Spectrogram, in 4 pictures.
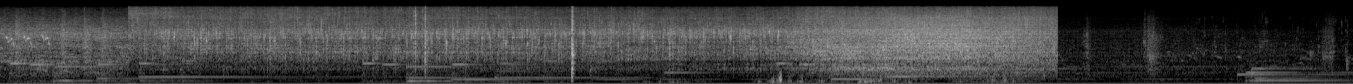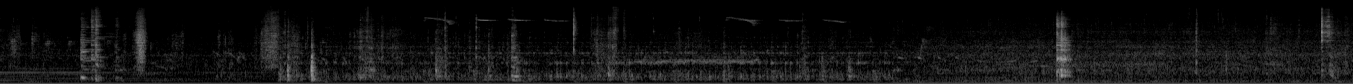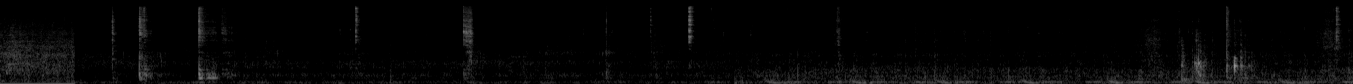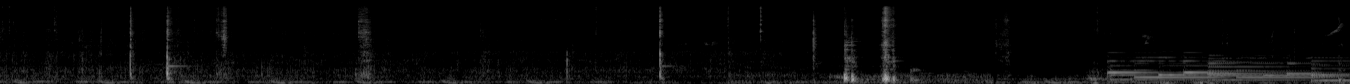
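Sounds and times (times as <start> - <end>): bird chirps: 0.0 - 1.0, 11.1 - 25.1, 53.7 - 54.0
pork sizzling in a wok: 0.0 - 13.2, 16.1 - 48.6.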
